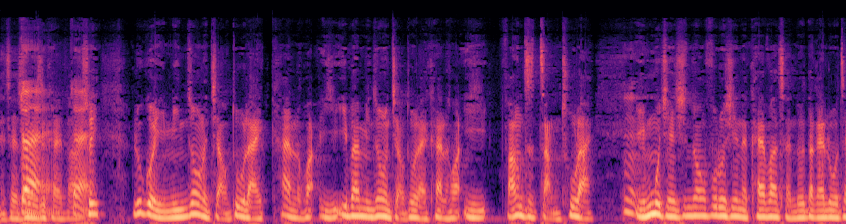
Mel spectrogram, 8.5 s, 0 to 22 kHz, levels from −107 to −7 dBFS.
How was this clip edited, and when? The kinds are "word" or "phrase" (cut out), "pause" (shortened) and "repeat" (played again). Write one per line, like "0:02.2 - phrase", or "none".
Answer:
none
